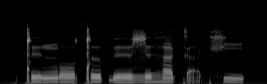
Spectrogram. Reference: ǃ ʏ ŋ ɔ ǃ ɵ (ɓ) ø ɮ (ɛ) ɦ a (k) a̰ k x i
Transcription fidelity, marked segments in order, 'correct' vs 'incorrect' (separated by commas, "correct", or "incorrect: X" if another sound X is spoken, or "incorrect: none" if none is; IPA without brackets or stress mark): correct, incorrect: ʏ, correct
